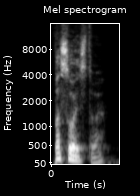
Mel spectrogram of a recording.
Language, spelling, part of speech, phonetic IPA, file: Russian, посольство, noun, [pɐˈsolʲstvə], Ru-посольство.ogg
- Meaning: embassy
